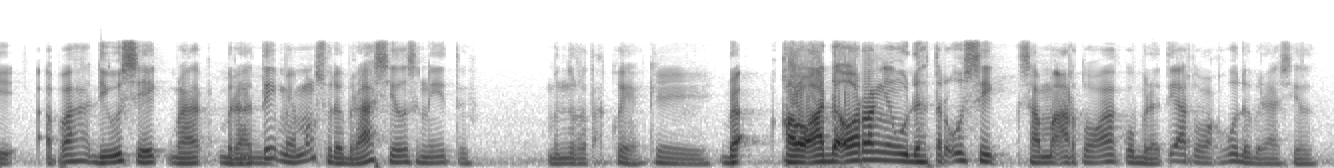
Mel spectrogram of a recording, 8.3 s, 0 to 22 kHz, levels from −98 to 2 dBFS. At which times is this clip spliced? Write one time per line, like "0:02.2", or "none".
none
